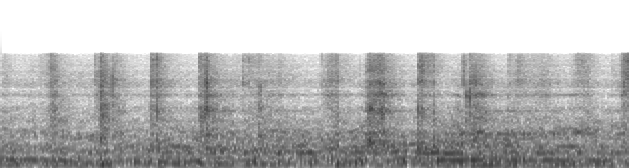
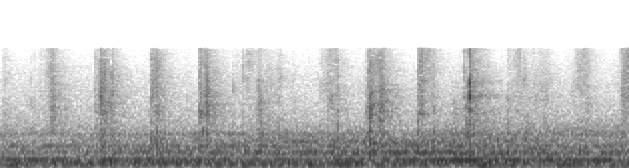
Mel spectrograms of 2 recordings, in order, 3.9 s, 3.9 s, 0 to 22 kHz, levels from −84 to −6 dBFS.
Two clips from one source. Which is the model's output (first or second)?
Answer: first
